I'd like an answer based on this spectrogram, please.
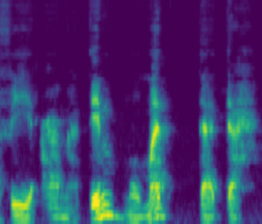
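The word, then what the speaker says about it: في عمد ممددة: Nah, transliterasinya fi amadim mumaddadatin. Nah, kalau bacanya fi amadim mumaddadah.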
